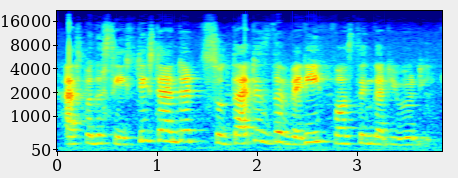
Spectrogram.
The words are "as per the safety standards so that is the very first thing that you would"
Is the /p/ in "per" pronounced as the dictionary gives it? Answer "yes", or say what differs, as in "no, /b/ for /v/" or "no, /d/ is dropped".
no, /f/ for /p/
